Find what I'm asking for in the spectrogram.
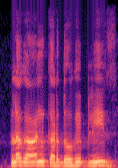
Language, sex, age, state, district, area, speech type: Urdu, male, 30-45, Delhi, Central Delhi, urban, read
